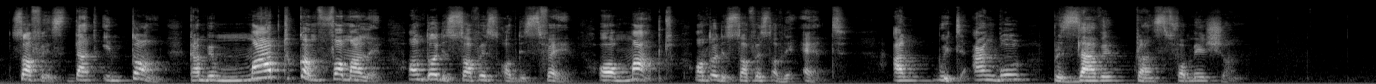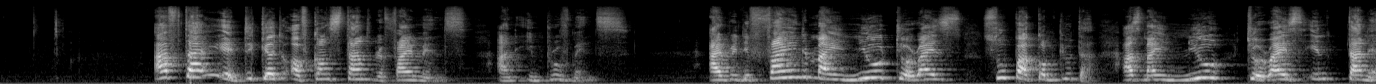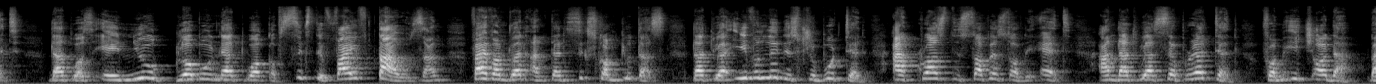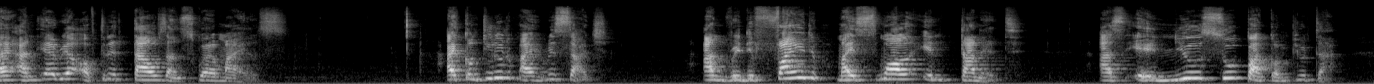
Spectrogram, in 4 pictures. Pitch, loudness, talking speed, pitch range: 220 Hz, -18 LUFS, 100 wpm, 195-255 Hz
